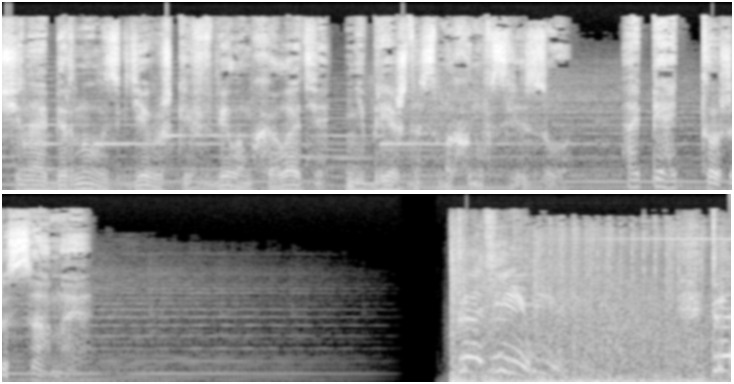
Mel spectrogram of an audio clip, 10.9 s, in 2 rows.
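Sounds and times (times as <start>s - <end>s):
speech: 0.1s - 6.3s, 9.0s - 9.9s
shells exploding: 8.8s - 10.9s.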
